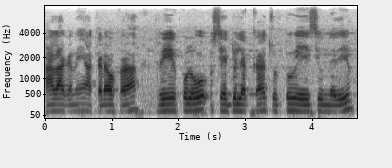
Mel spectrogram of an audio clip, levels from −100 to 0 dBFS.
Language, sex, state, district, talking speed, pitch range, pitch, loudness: Telugu, male, Telangana, Mahabubabad, 115 wpm, 125-130 Hz, 130 Hz, -16 LUFS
